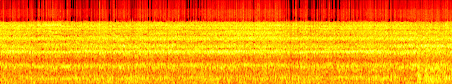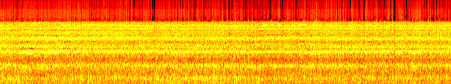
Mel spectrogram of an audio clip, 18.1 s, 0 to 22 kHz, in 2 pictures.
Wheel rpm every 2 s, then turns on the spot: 220, 230, 230, 230, 220, 230, 230, 230, 230.
none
